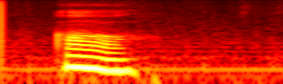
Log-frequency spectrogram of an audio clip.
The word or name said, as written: ah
